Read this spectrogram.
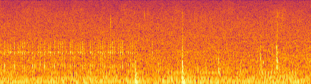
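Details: Siamese kittens napping indoors with their mother Siamese cat, some unable to sleep and waking siblings; a soft, steady low purr runs throughout, with a few faint knocks and rustles over quiet room tone.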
